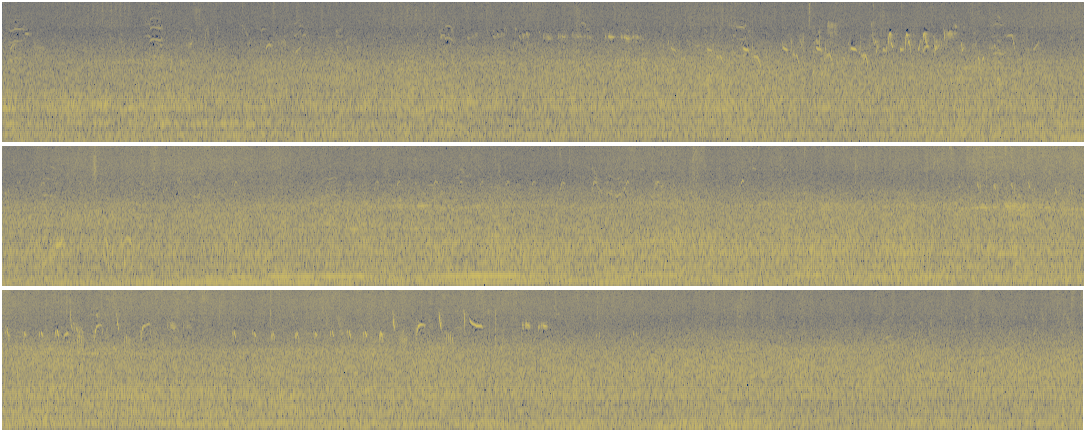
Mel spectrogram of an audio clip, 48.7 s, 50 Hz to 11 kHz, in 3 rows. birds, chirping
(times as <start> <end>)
2.1 18.4, 19.6 42.2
